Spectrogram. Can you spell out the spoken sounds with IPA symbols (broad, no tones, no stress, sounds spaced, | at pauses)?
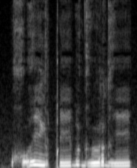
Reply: x o̰ ɦ iː j ɯ ǃ iː ɓ ɯ ɡʱ ɯː ɾ o dʱ iː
